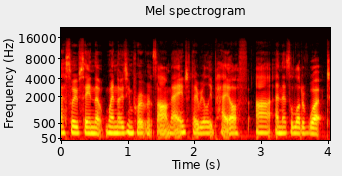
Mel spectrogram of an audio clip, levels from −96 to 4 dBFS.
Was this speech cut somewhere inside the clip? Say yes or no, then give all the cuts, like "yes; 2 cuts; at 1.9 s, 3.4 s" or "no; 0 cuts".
no; 0 cuts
